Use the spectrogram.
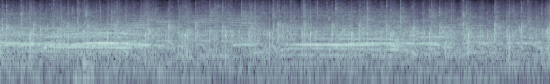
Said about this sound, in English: Yeah, we should give him some props and a round of applause, if you will.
